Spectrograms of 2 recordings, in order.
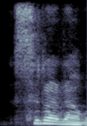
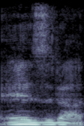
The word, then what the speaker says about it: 에즈라: 우리는 그걸 또 에스라라고 하죠. 그 자인으로 나온 단어에 자인. 그래서 에스라라고 하지 말고 에즈라라고 하세요. 에즈라. 더 정확하게는 그 발음이 어떻게 되나 한번 우리 찾아볼까요?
